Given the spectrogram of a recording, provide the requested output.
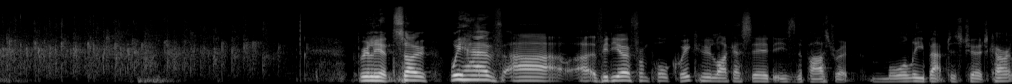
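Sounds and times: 
audience applauding: 0.0s - 3.0s
speech: 3.6s - 10.1s.

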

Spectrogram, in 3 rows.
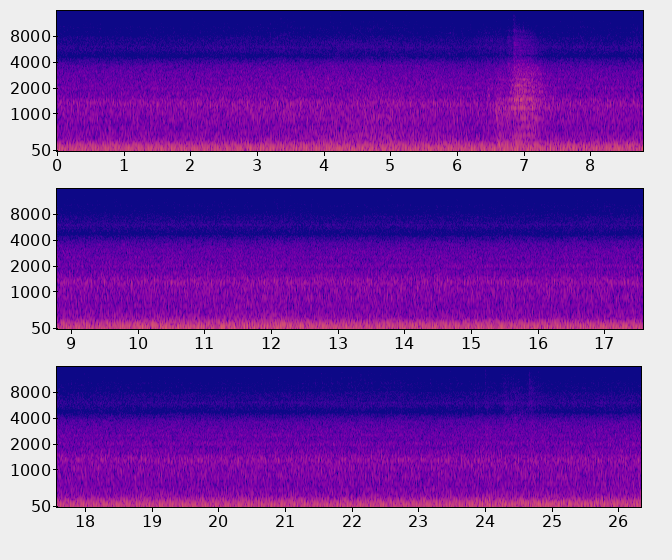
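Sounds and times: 
engines idling during road repair work on a street: 0.0s - 26.3s
sharp clank with a brief hiss: 6.6s - 7.5s.

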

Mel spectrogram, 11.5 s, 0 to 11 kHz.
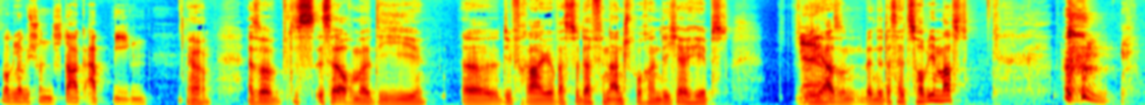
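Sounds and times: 
speech: 0.0s - 11.4s
person sneezing: 10.6s - 11.4s.

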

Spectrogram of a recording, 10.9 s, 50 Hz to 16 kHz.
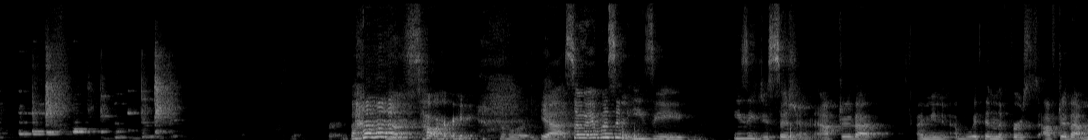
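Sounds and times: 
phone ringtone for an incoming call: 0.0s - 1.8s
laughter: 3.5s - 4.9s
speech: 3.6s - 10.8s.

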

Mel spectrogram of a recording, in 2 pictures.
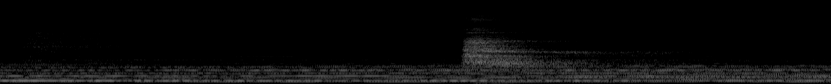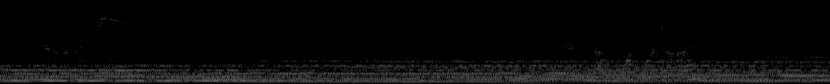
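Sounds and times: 
steady low sustained tone: 0.0s - 16.6s
deep breaths drawn in through the nose during a guided meditation: 0.2s - 1.5s, 4.6s - 6.9s.

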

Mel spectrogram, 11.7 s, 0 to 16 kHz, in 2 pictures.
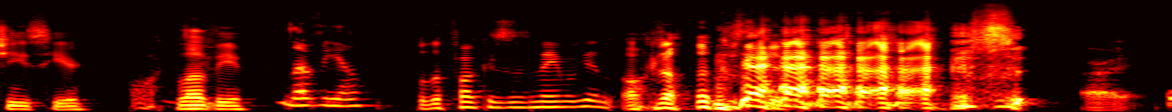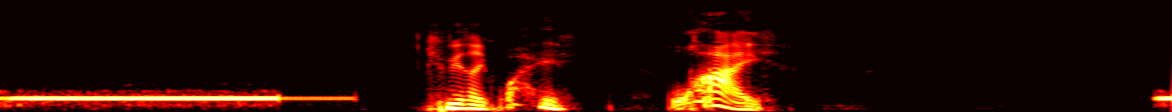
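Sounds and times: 
speech: 0.0s - 5.8s, 8.0s - 9.8s
laughter: 3.2s - 5.0s
ringing tone of an outgoing phone call: 5.8s - 7.6s.

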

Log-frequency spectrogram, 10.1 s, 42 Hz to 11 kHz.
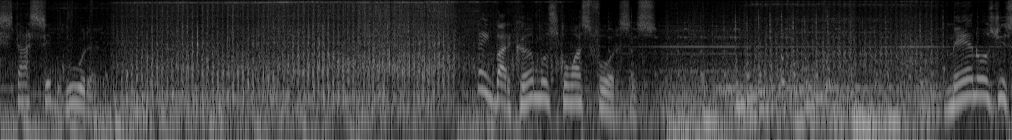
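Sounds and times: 
helicopter rotor chopping at range: 0.0s - 10.1s
speech: 0.2s - 1.4s, 4.8s - 7.5s, 9.5s - 10.1s.

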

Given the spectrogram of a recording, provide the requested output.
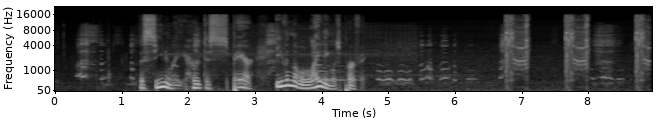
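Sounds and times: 
speech: 1.4s - 4.8s
camera shutter clicks: 6.8s - 8.1s, 8.7s - 8.9s.

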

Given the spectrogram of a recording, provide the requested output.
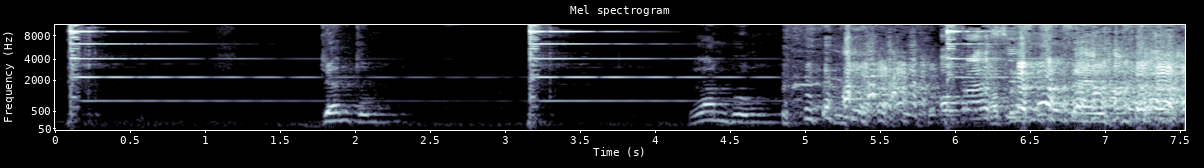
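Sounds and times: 
bright bell strike with metallic tone: 0.0s - 5.1s, 5.8s - 6.5s
speech: 1.8s - 2.4s, 4.2s - 7.5s
laughter: 4.9s - 7.5s.

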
